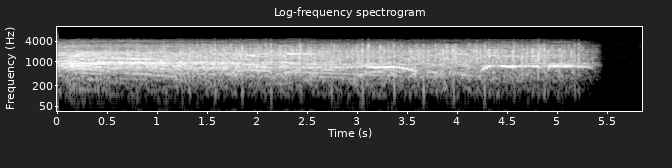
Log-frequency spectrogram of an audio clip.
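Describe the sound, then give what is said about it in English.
An audience cheers and applauds in a sustained, loud roar of clapping and shouts while a voice keeps talking over it. The crowd noise then cuts off abruptly at the end. “No, I like talking while they're cheering us.”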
